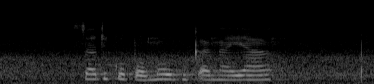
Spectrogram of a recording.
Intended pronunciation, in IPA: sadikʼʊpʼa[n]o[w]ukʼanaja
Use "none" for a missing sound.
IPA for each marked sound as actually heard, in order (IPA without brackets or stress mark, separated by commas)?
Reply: m, b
